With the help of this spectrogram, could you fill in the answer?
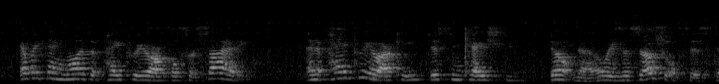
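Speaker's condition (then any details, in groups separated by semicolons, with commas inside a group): No condition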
